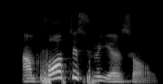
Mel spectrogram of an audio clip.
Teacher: So I made 43 a bit louder. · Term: stress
